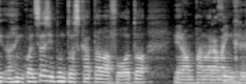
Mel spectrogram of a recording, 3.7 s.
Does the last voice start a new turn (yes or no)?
no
